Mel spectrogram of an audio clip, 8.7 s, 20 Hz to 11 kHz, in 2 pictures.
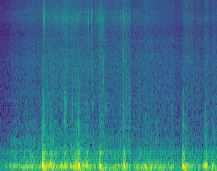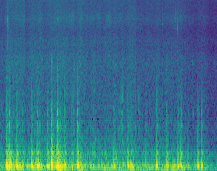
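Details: Chrysler 200 driving with sharp irregular clunks from the rear right suspension over road rumble; owner suspected and found a loosened nut on the shock absorber rod of the new strut, then tightened it.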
